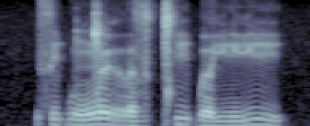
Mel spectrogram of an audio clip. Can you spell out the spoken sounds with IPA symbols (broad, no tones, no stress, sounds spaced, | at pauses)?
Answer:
s i ɓ u ŋ͡ǀ ø r ə z ə ǀʰ i ɓ ə j i j i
